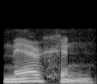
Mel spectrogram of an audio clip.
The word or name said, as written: marchen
